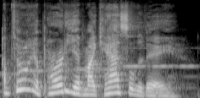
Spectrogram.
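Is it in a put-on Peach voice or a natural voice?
natural voice. It is said in his natural voice.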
